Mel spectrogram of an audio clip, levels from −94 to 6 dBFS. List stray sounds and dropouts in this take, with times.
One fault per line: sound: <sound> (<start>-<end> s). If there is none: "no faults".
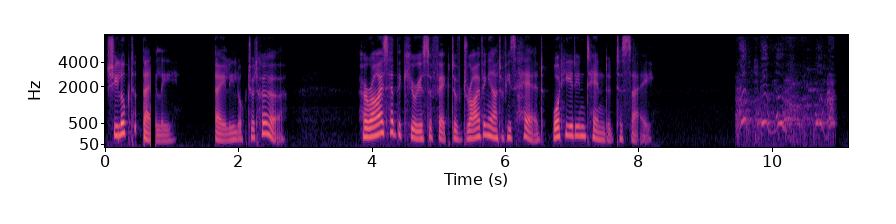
sound: dropout (0.7-0.8 s)
sound: bark (9.4-11.0 s)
